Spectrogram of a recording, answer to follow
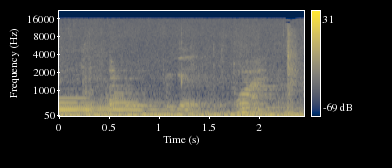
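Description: A guitar chord rings out and fades during the first second of a studio take, followed by low voices near the end.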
